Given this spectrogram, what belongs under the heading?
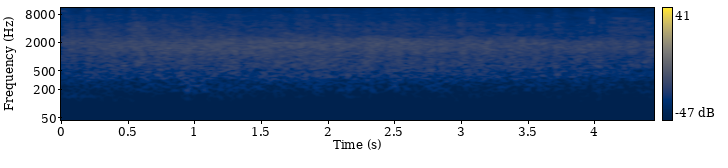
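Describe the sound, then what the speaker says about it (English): Audience at a State of the City address applauds the host chamber, a steady, even wash of clapping heard from a distance at low level. "if we could give them a round of applause as well"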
